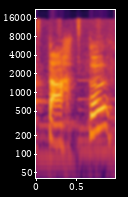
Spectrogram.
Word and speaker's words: tarte: Di sini juga e-nya agak sama-sama, jadi t-nya ini dominan ya bunyinya.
